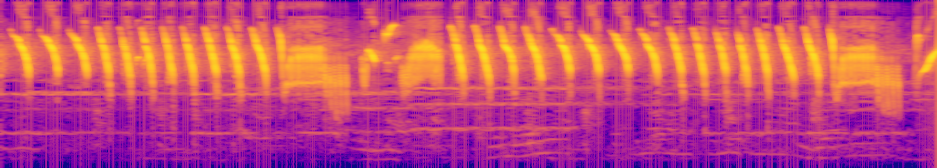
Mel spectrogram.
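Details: Canary song used as a lure for young canaries learning to sing: rapid runs of bright, steeply falling chirps, about four per second, broken by buzzy rolled trills; faint low hum behind.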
